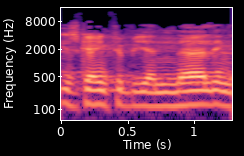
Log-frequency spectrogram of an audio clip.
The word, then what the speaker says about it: knurling: going to be a knurling it's a diamond knurling but knurling would suffice so it's a silent k and your answer is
